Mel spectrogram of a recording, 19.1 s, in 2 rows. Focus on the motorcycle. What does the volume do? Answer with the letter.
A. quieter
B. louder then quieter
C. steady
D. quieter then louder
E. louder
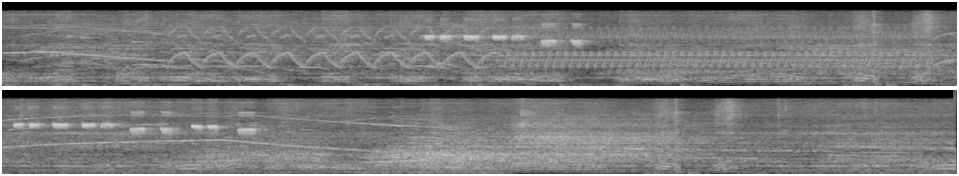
C.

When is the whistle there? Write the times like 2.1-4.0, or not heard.
4.2-5.8, 9.7-12.2.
